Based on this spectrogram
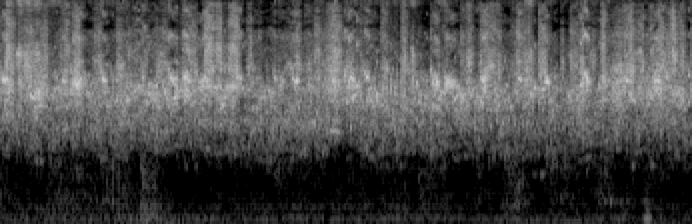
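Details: Budgies chattering nonstop, a busy mix of high squeaky chirps, trills and warbled notes overlapping steadily throughout, with a soft low hum and a brief knock in the background.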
